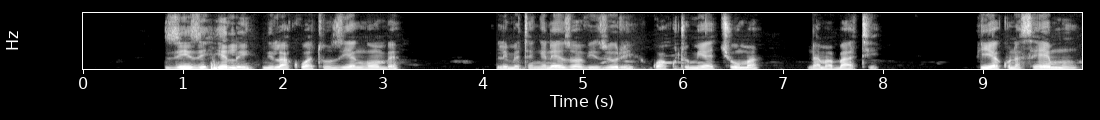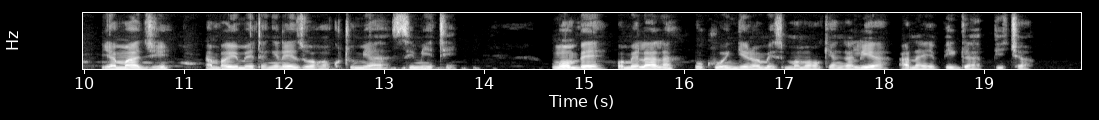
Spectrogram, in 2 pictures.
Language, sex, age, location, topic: Swahili, male, 25-35, Kisii, agriculture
